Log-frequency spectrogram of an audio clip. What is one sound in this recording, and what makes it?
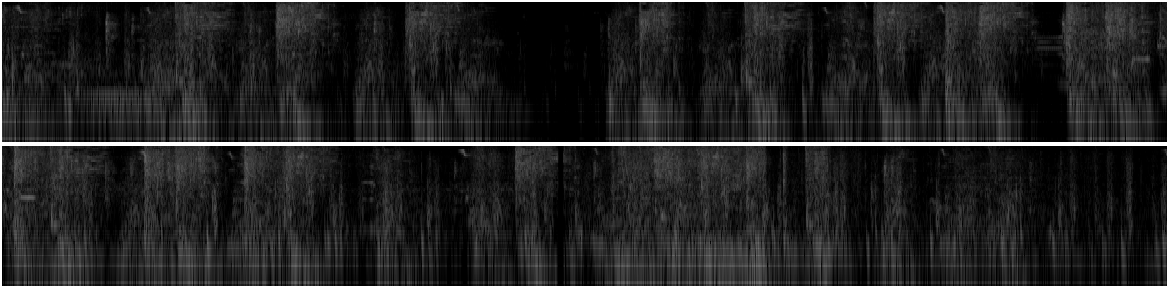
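Game pickaxes clang and thud in quick hits.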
